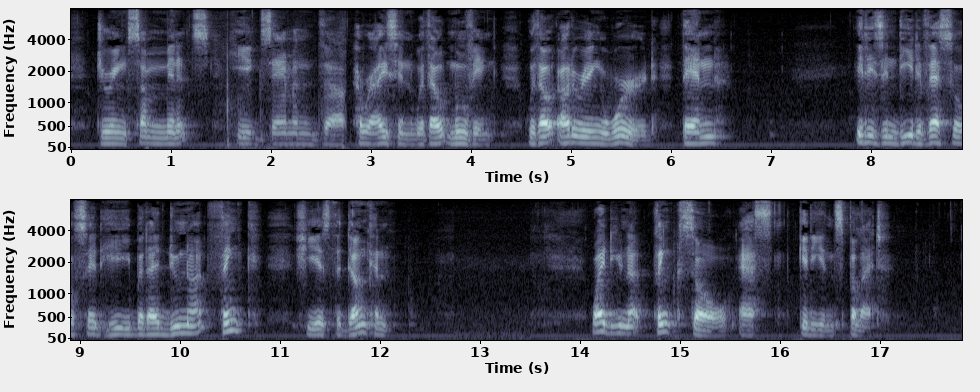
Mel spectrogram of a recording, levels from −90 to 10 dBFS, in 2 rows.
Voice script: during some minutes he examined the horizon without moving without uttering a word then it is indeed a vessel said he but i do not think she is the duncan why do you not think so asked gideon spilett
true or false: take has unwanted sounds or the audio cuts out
false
